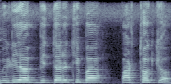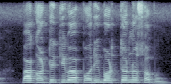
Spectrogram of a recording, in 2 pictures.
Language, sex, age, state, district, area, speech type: Odia, male, 30-45, Odisha, Bhadrak, rural, spontaneous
